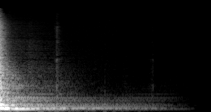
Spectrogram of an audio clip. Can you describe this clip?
Toms and kicks recorded in stereo from a variety of kits.
acoustic, drums, stereo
